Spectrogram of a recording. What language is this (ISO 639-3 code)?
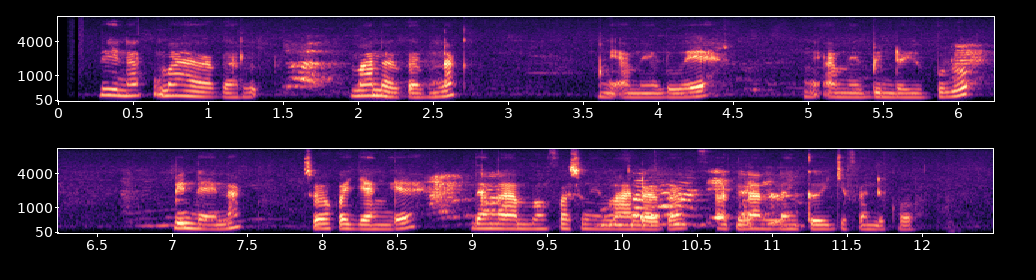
wol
